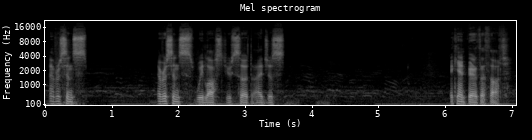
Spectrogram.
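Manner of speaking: a hint of panic under the apology; worried and quiet. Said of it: "the worry is still there".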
